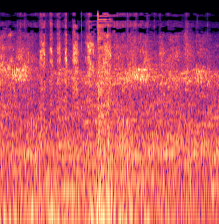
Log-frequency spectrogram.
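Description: A flock of caged budgerigars chattering in short, high chirps, with a brief cluster of clicks and rattles from about half a second to a second in.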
